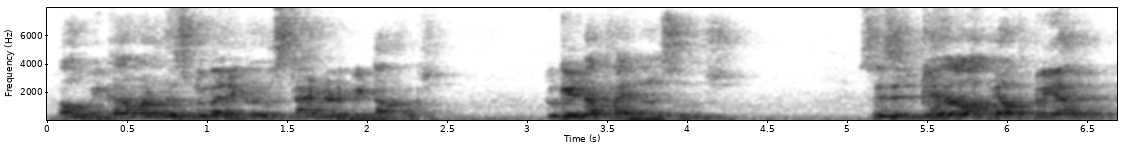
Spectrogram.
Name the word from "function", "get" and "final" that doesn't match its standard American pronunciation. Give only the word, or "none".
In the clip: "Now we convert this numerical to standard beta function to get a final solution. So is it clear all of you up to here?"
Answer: function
